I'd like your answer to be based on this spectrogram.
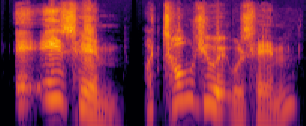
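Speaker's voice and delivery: high-pitched thrilled recognition; retold excited onlookers. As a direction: imitate fans spotting someone famous. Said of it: "I could hear".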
